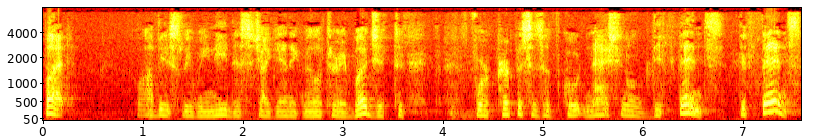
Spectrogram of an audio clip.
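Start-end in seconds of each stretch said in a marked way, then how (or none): 6.1-7.6 heavy stress on the word defense. Discussing the military budget, the speaker puts stress on defense. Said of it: "I put the stress on the word defense".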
